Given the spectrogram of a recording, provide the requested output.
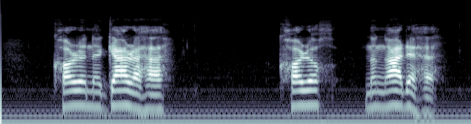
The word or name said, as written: Currach na nGarraithe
